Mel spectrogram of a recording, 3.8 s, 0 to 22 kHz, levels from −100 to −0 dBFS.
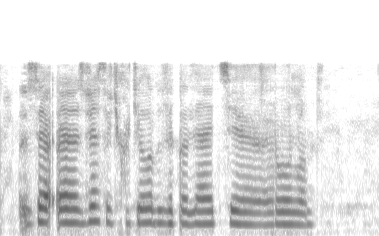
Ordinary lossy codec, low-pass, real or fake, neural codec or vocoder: Opus, 64 kbps; 7.2 kHz; fake; codec, 16 kHz in and 24 kHz out, 1.1 kbps, FireRedTTS-2 codec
